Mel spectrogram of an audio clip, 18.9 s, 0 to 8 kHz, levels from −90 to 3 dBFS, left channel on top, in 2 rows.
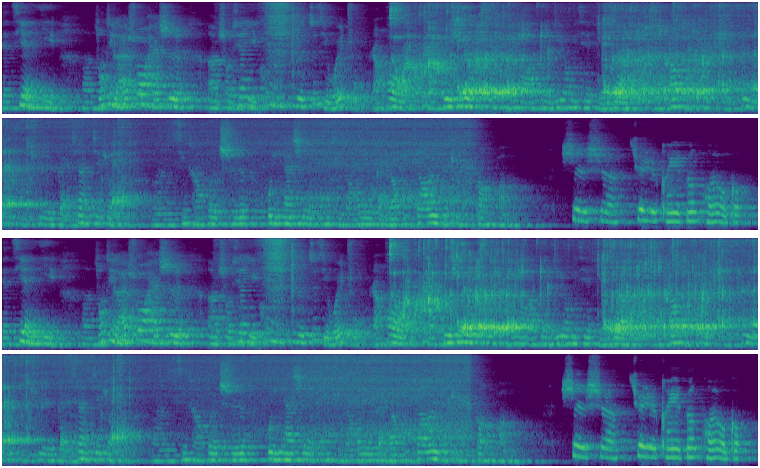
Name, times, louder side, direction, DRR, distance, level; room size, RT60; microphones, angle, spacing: voice 1, 0.0-7.8 8.1-11.0 11.3-12.5 12.8-15.9, right 1 dB, 5° right, -4 dB, 2.3 m, -31 dB
voice 2, 2.7-3.0 5.1-5.4 16.4-18.7, right 2 dB, 45° right, 10 dB, 0.6 m, -30 dB
sound 1, 2.7-2.8 3.2-3.7 4.3-4.4 4.8-6.9 7.4-11.1 11.9-15.3, right 2 dB, 65° right, 1.3 m, -30 dB
13.0 x 9.1 x 3.8 m, 1.2 s
head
